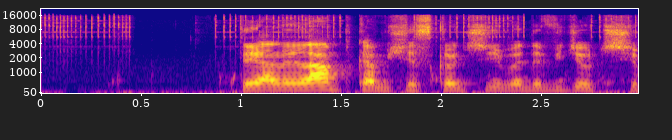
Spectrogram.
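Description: A young man speaks loudly with animation into a close microphone.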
